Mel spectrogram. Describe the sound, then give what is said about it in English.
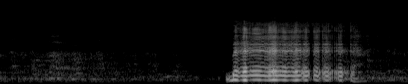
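A single loud, wavering sheep bleat rings out for about a second, following a stretch of faint, low murmuring background noise. “Bye-bye, sheep.”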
